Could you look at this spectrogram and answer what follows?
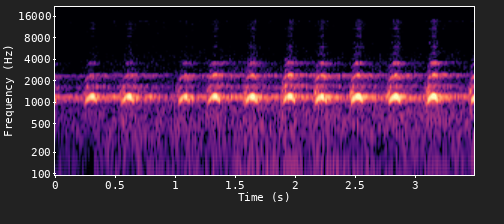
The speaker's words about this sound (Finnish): Viikon luontoääni on maakotka. Monet kertovat sen nähneensä, mutta oikeasti näin ei ole, sanoo Pertti Koskimies.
